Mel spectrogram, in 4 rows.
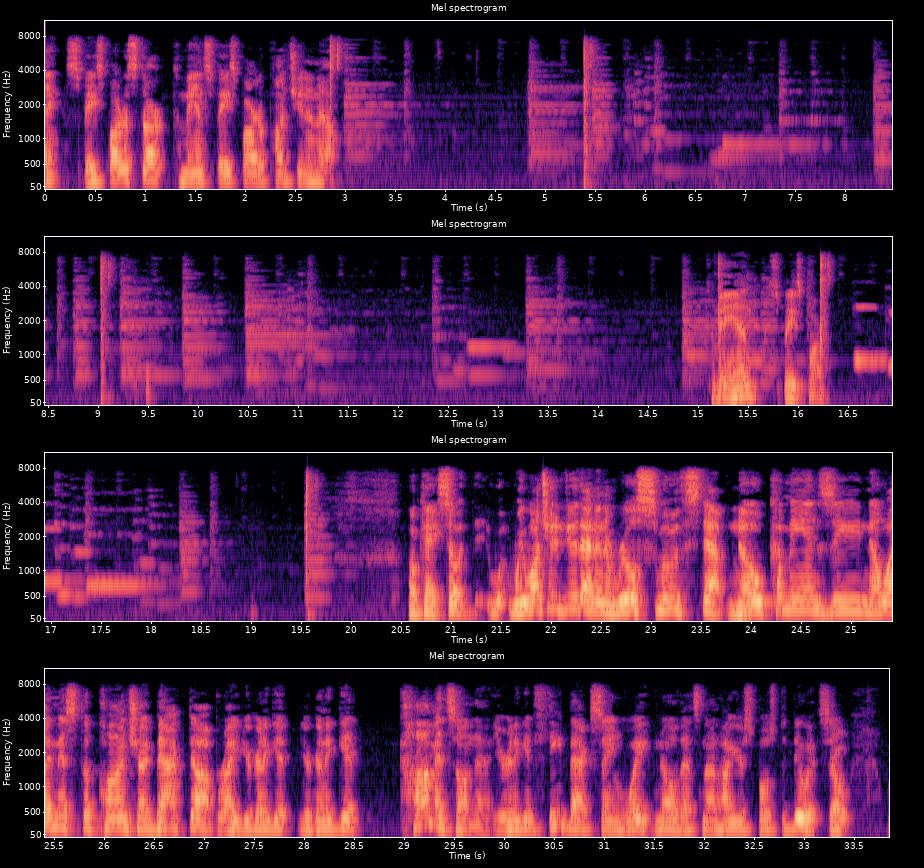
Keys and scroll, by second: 2.7 space, 5.4 super+space, 9.0 super+space, 16.2 super+space, 19.6 space.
